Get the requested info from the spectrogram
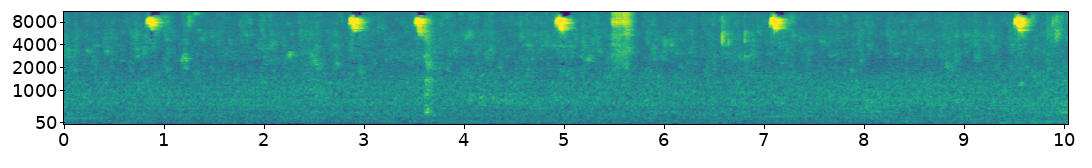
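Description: A bird giving short, high chirps, six in all, spaced a second or two apart, over a steady rush of wind.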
